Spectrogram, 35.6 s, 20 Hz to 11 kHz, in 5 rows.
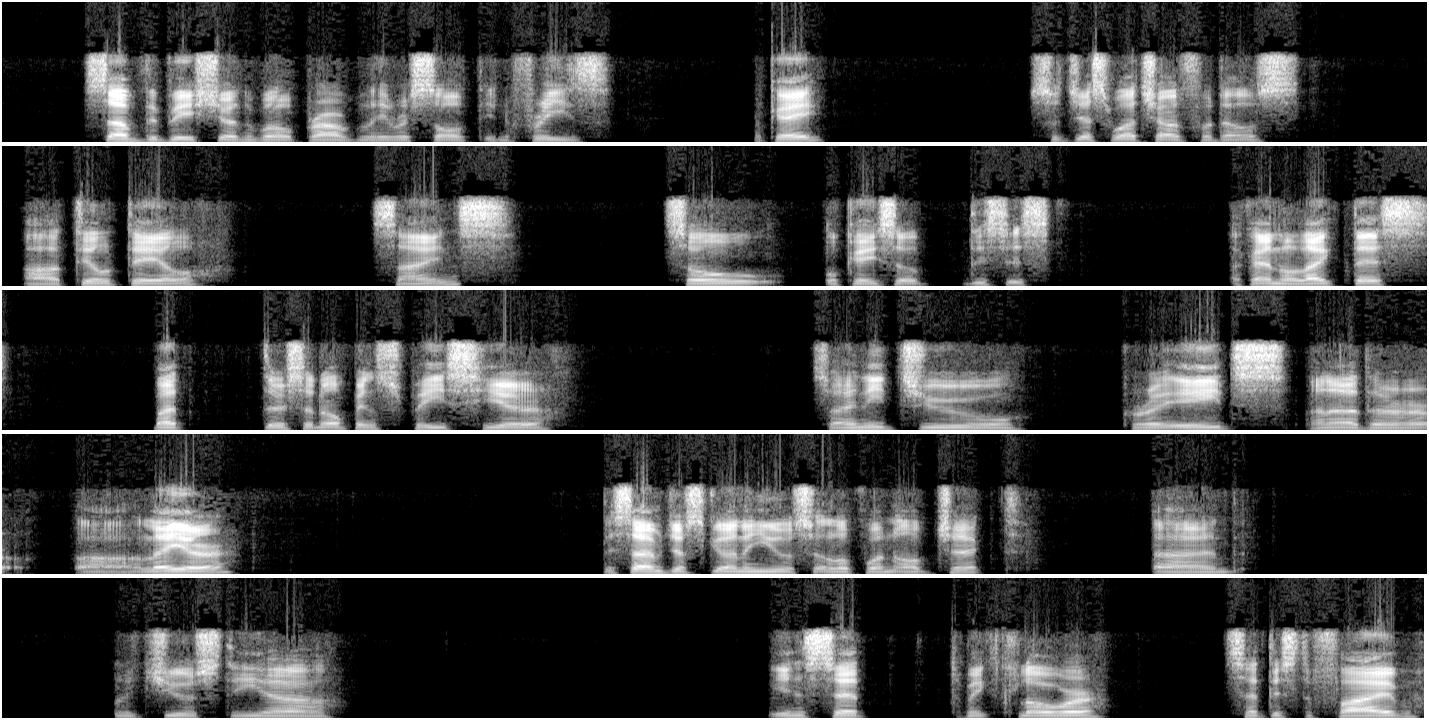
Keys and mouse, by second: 7.9-10.0 middle drag, 12.8-13.7 middle drag, 15.0 middle click, 18.8-19.9 middle drag, 22.6 shift+q.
